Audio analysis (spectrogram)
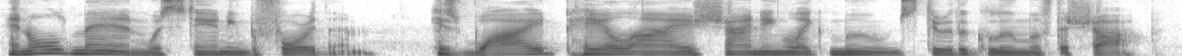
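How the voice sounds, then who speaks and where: A man's voice: medium pitch, fairly even intonation, moderate pace, no echo. A man reading scripted story narration as the narrator of a dramatic reading.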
